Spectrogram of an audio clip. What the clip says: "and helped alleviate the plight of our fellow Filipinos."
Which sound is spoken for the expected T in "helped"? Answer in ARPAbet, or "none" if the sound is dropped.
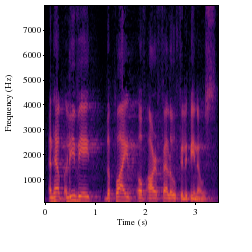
none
